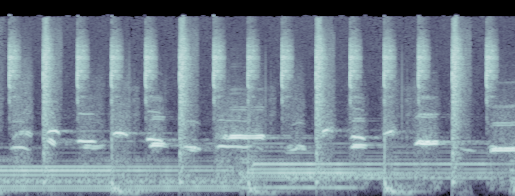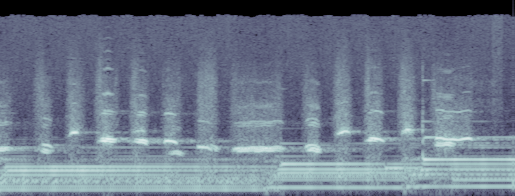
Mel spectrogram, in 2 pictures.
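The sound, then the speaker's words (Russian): A loud whistled melody weaves over a steady instrumental backing of sustained low tones and regular percussive hits. There is no talking. “Так что надеюсь, что следующие выхи пройдут в сопровождении художественного свиста.”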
